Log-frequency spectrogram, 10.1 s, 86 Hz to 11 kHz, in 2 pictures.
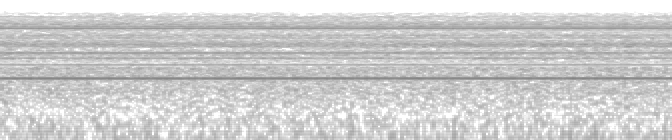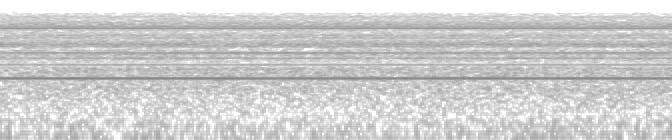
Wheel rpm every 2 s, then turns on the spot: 0, 0, 0, 0, 0.
none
